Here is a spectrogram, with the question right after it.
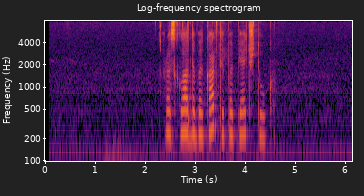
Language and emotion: Russian, neutral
